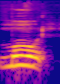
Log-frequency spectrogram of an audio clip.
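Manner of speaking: मोर with a closed o, not an open oo; teacher modelling the closed o in मोर; waw majhool demo. Shown as a demonstration. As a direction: say मोर with a held-back o. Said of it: "इसमें वाव जो है ये खुलकर सामने नहीं आती है".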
